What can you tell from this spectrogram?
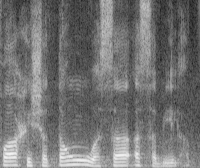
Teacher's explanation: تا پر دو زبر کی تنوین ہے، اسے واو کے ساتھ ملائیں گے، واو کی آواز کو غنّے کے ساتھ ادا کریں گے، یہاں یرملون کا قاعدہ اپلائی ہوگا۔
